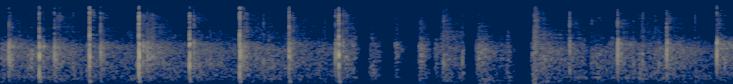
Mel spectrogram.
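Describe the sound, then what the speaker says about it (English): A church congregation applauds picnic attendees with a run of sharp, fairly close handclaps in an uneven rhythm. The clapping briefly thins out partway through, then picks back up. "would you please stand up and give yourself a hand, please? Let us applaud you."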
